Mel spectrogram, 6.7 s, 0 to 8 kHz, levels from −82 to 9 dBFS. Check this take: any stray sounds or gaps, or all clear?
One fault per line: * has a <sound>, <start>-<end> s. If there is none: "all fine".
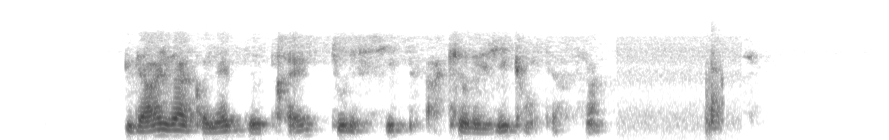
* has a laugh, 5.3-5.4 s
